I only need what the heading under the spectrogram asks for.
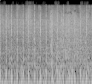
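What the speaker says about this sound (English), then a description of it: "getting up close and personal with the double barrel" Rapid, dense gunfire from a double barrel shotgun in the Fortnite video game, loud and close with a continuous barrage of sharp blasts over about two seconds, no speech.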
